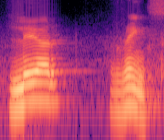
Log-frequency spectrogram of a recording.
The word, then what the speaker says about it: larynx: And pronounced layer rings.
